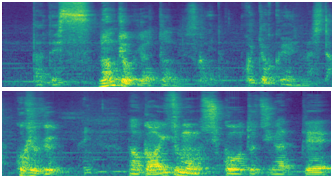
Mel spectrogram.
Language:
Japanese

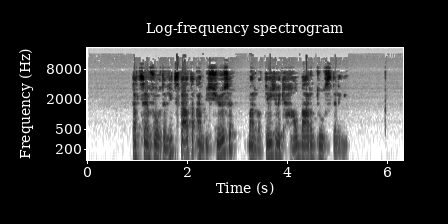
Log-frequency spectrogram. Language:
Dutch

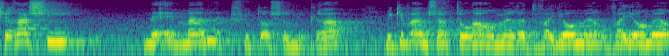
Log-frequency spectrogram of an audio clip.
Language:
Hebrew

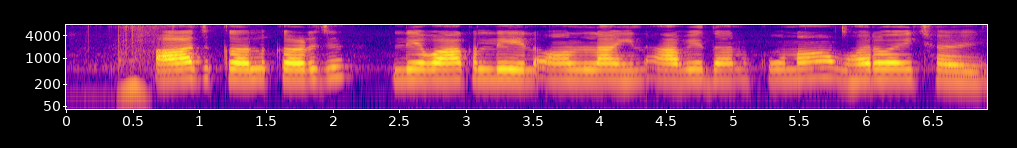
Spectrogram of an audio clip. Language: Maithili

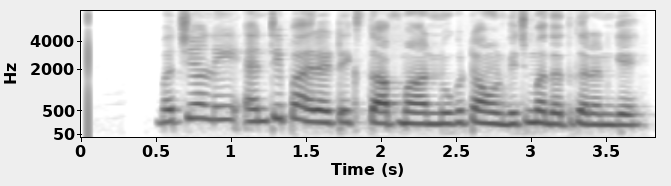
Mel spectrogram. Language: Punjabi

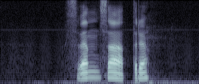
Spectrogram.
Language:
Norwegian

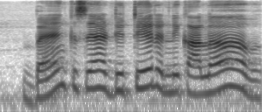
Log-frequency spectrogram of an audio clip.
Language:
Maithili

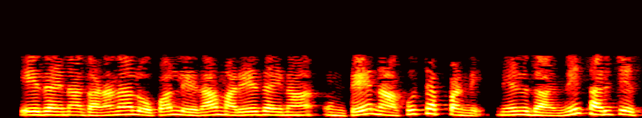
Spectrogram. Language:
Telugu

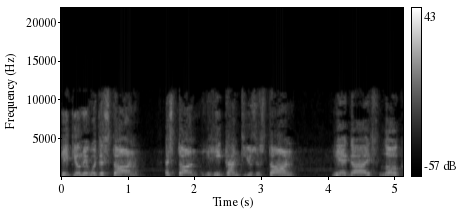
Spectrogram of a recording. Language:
English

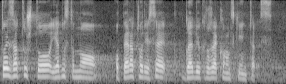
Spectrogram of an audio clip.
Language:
Serbian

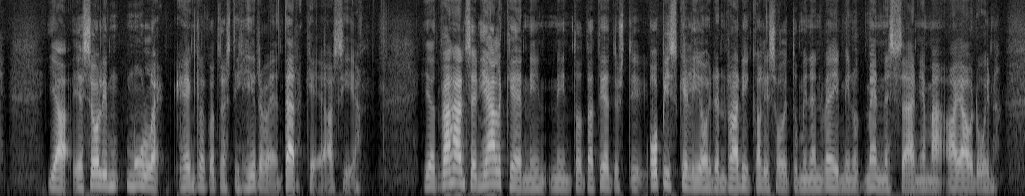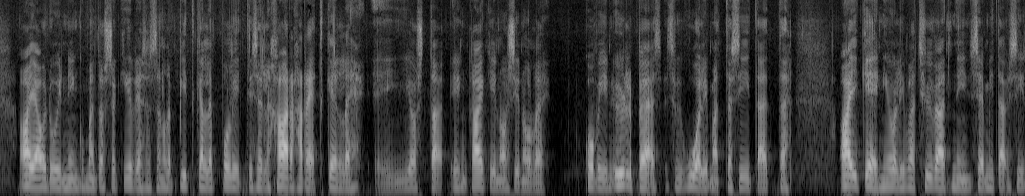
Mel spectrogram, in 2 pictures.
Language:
Finnish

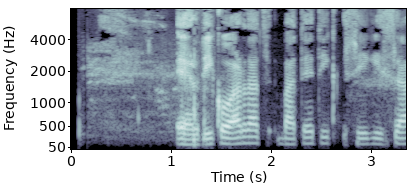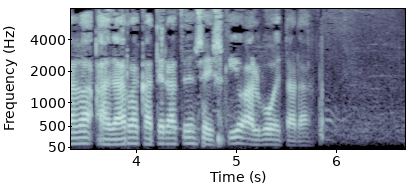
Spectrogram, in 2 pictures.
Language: Basque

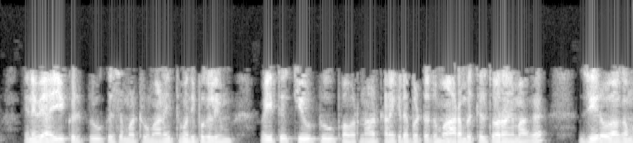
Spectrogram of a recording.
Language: Tamil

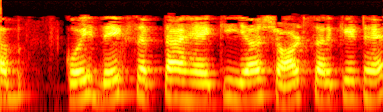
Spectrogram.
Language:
Hindi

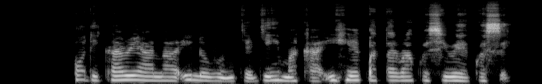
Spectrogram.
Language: Igbo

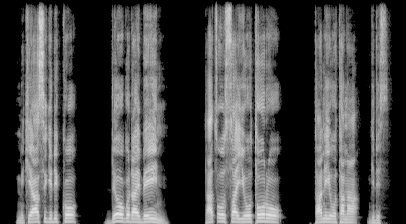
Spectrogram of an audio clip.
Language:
Gamo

